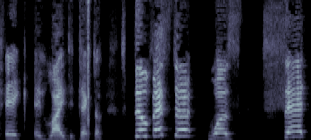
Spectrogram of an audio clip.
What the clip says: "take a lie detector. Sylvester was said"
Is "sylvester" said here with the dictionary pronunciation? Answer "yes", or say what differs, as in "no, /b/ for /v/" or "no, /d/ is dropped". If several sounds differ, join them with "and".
yes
